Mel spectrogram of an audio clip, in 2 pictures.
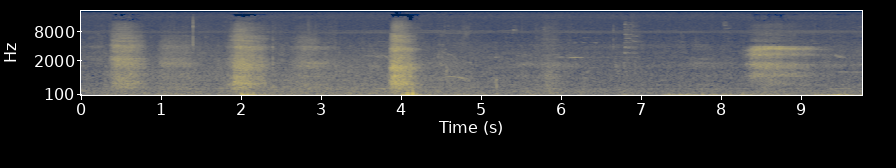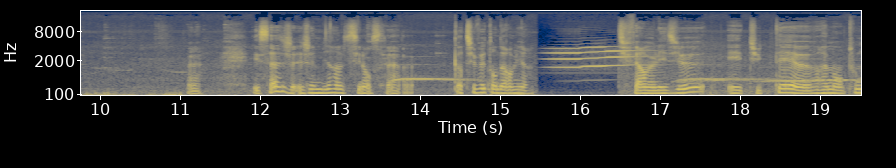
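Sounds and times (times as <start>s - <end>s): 
slow breathing in and out: 0.2s - 6.1s, 7.5s - 9.7s, 11.5s - 12.0s
speech: 11.1s - 15.5s, 16.5s - 19.5s.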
